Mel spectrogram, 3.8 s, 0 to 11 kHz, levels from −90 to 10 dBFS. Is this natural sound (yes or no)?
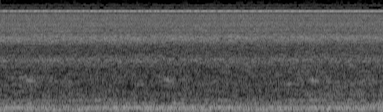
yes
